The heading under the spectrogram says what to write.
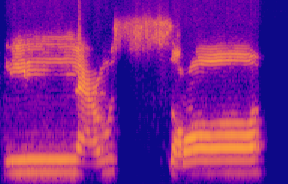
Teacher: Ain sempurna dhamma, au kembalikan ke huruf sin. Us ra tebal di sini ya, baris fathah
